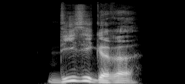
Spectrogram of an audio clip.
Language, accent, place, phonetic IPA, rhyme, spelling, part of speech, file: German, Germany, Berlin, [ˈdiːzɪɡəʁə], -iːzɪɡəʁə, diesigere, adjective, De-diesigere.ogg
- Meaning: inflection of diesig: 1. strong/mixed nominative/accusative feminine singular comparative degree 2. strong nominative/accusative plural comparative degree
